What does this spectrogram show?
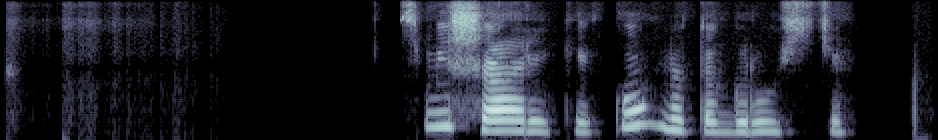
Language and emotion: Russian, sad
